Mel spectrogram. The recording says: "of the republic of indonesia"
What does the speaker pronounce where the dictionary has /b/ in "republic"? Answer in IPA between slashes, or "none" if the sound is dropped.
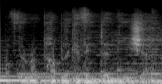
/b/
